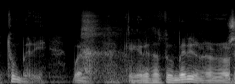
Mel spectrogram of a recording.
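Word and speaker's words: Thunberg: Quiero decir que que personalidades psicopáticas como la de Greta Tumbery, no se que Carlos Esteban nos enseñó que se pronuncia Tumbery, bueno, que Grza Tumberi nos explica sin esto, es decir, es que ha vuelto a la gente local.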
